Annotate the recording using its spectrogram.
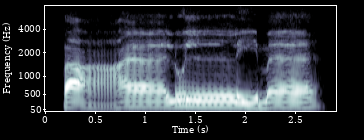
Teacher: domah tanwin bertemu dengan huruf lam. dia idgham nempel ke huruf lam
